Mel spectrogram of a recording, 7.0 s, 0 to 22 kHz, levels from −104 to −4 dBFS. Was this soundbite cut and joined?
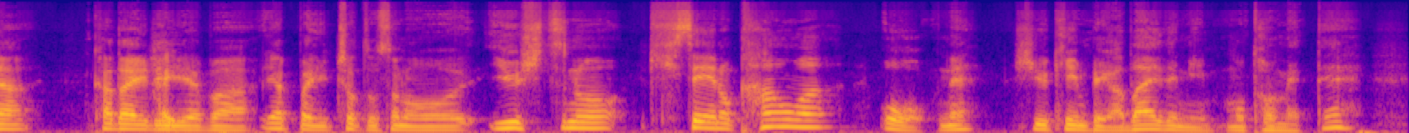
yes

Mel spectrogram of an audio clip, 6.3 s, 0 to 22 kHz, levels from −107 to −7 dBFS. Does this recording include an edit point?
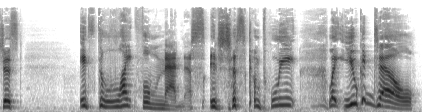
no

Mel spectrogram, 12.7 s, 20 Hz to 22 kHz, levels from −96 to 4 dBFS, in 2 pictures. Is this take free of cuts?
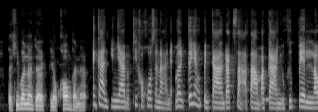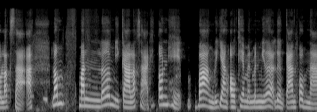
yes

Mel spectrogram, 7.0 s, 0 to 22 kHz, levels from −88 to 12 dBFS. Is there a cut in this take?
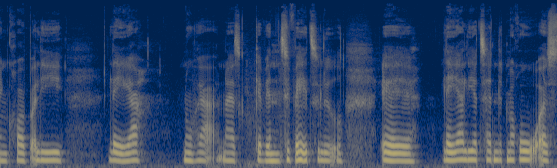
no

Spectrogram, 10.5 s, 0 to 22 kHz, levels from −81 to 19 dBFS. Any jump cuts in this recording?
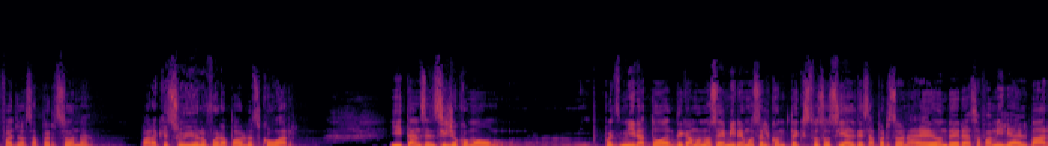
no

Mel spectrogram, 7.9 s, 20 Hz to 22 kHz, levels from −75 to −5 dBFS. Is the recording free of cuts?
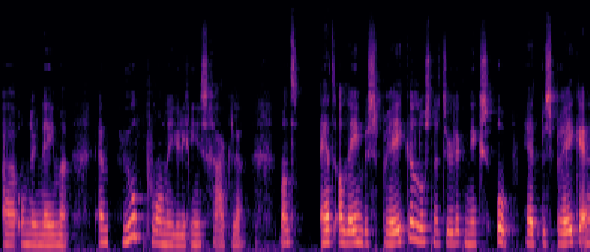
no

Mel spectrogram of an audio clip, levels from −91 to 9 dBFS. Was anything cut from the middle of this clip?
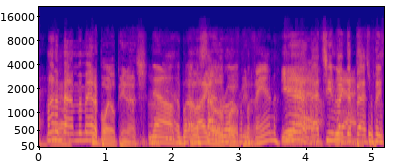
no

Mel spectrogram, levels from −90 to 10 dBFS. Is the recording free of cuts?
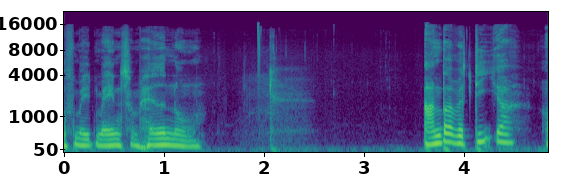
yes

